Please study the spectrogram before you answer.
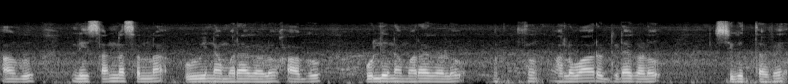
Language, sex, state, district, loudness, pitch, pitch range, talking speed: Kannada, male, Karnataka, Koppal, -16 LUFS, 135 Hz, 130-140 Hz, 100 wpm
